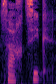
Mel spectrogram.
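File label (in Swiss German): "sachzig", Alsatian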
